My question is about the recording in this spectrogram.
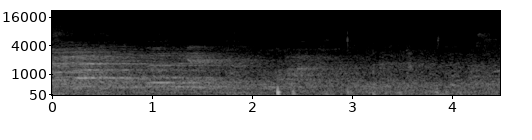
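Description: Voices in a large sports hall for the first two seconds, then one sharp thud a little past halfway and a few fainter knocks as the judoka step in on the tatami and take grips.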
